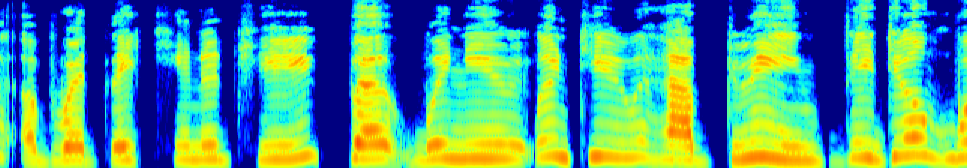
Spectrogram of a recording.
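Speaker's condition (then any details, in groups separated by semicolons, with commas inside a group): Cerebral palsy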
